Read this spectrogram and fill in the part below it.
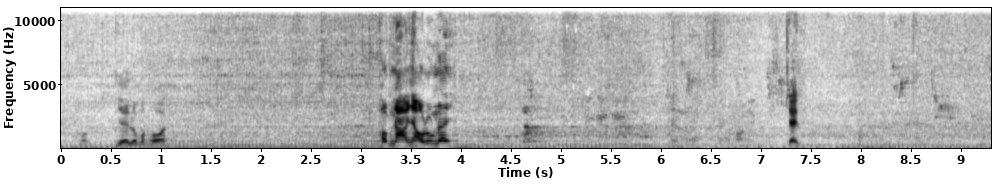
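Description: A motorbike engine idles with a low, steady rumble close by.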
